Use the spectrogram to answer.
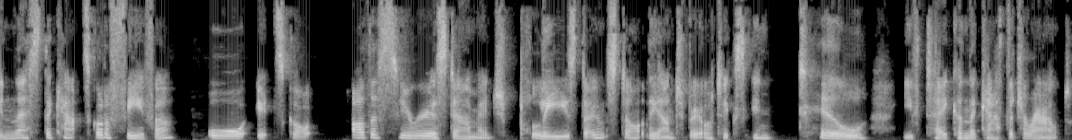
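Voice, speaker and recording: Medium-pitched with a bright, sharp tone and vocal fry, a woman talks at a moderate pace in monotone, flat intonation, with a dry, close sound and no echo. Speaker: veterinary specialist speaker. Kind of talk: webinar Q&A answers.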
